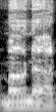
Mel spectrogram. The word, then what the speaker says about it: monad: It's interesting that monad rhymes with gonad which is the creation.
